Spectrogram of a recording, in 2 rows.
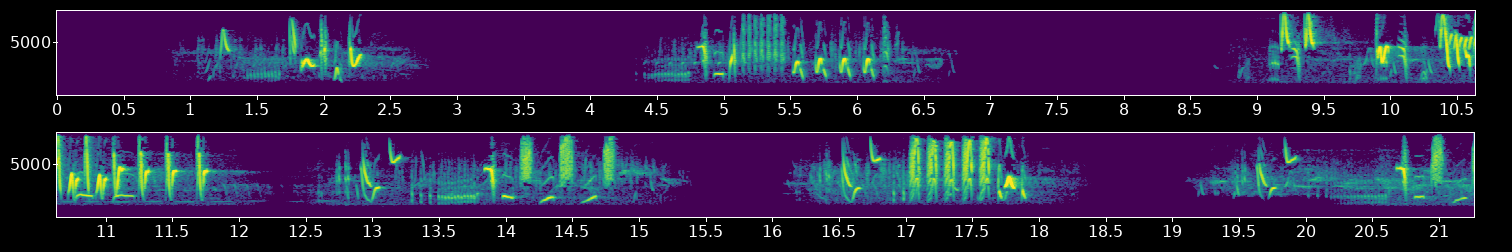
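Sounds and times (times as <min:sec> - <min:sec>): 
common nightingale song: 0:01.0 - 0:02.7, 0:04.4 - 0:06.7, 0:08.8 - 0:15.3, 0:16.1 - 0:18.0, 0:19.2 - 0:21.2.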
